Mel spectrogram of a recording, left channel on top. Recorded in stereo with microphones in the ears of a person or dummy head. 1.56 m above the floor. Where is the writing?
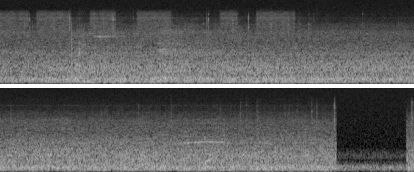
No writing in this recording.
